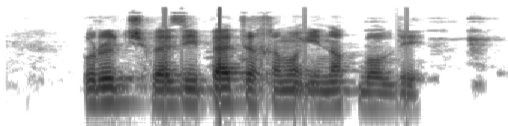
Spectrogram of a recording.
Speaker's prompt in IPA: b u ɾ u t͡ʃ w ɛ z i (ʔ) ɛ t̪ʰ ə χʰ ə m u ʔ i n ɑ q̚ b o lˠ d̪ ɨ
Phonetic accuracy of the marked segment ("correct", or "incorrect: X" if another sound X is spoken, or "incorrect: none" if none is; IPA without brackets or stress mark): incorrect: p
